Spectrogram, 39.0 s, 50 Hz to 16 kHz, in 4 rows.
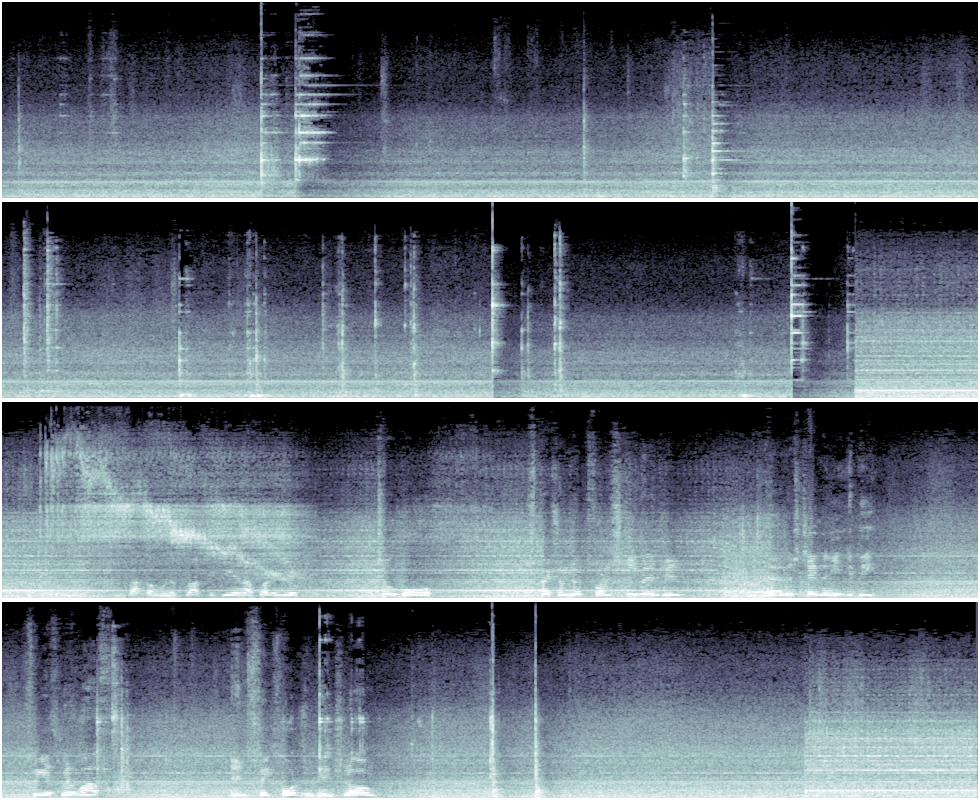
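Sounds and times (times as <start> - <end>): metal tools clinking: 2.7 - 3.4
machine humming with whine: 16.0 - 32.2, 33.1 - 39.0
louder machine running: 18.2 - 32.3, 33.2 - 39.0.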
